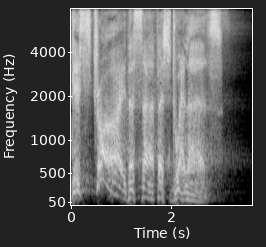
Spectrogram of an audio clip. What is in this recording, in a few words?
Male Naga Play; Lord Slitherspear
